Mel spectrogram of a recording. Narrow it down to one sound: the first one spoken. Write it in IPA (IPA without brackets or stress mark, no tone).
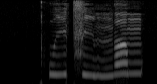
kʷʰ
